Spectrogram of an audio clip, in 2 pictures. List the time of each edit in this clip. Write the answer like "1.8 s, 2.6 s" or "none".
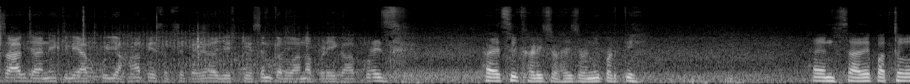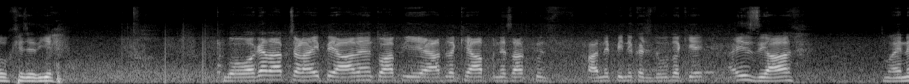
3.6 s, 11.4 s, 16.3 s

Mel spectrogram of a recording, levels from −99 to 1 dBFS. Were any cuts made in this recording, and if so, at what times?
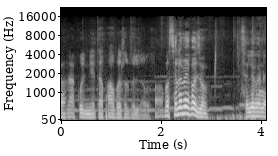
2.0 s

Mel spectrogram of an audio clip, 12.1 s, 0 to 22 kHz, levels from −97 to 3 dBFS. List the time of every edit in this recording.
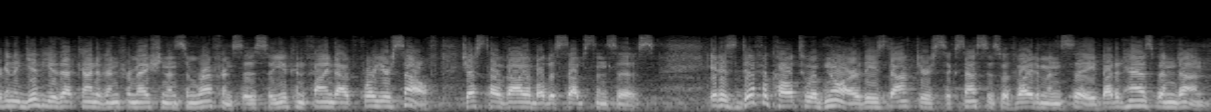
none

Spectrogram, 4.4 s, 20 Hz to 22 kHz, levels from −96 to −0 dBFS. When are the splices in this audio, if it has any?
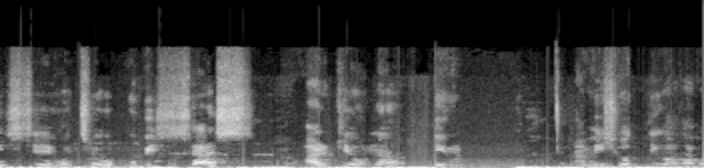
2.7 s

